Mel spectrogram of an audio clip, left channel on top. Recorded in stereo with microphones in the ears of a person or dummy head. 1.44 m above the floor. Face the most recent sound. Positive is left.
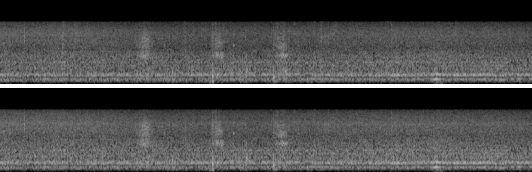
turn(degrees=-10)  # may be behind; listen again after turning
